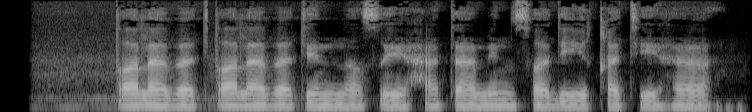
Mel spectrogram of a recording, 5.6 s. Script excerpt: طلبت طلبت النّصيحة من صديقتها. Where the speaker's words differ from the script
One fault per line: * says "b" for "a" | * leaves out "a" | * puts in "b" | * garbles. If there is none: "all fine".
all fine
